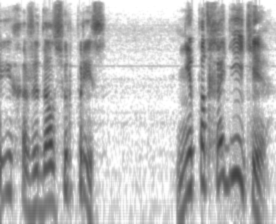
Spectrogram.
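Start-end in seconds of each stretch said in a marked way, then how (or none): 2.2-3.4 high, panicked cry to keep them back; a young woman's frightened shout; shouted warning. A narrator's reading. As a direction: yell at them to stay away, voice up high. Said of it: "заорала молодая женщина".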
